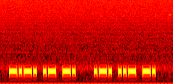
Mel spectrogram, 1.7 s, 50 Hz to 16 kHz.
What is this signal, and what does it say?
Morse code, heard as a keyed tone, about 48 wpm, 600 Hz. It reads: CAN RUN
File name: archived / CRSnet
